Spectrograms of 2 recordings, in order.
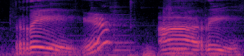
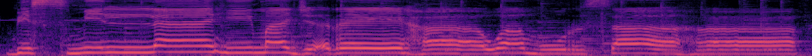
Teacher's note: imalah ni dia bunyi pertengahan antara bunyi fathah yang baris atas tadi dengan bunyi kasrah. Dia bunyi dia antara atas dengan bawah i.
